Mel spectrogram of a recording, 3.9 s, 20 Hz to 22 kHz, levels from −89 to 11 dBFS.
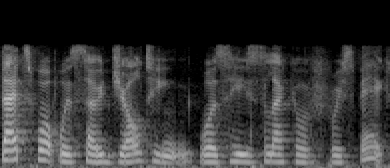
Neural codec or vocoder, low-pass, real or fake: none; 7.2 kHz; real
